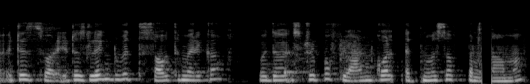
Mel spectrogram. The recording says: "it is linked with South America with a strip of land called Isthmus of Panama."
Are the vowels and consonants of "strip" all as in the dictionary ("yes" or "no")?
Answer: yes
